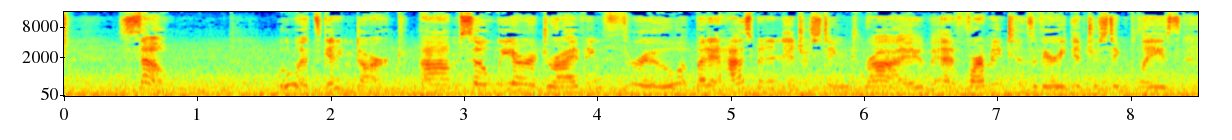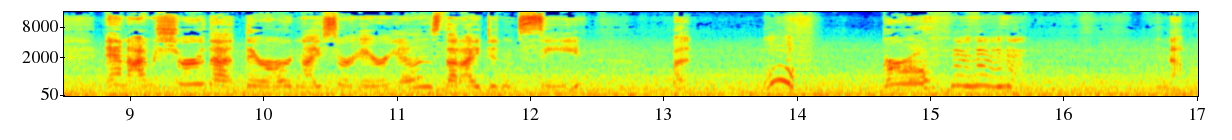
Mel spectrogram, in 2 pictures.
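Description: A young woman talks casually, close by.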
